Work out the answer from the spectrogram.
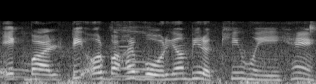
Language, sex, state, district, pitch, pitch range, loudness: Hindi, female, Punjab, Pathankot, 255 Hz, 225-275 Hz, -15 LUFS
